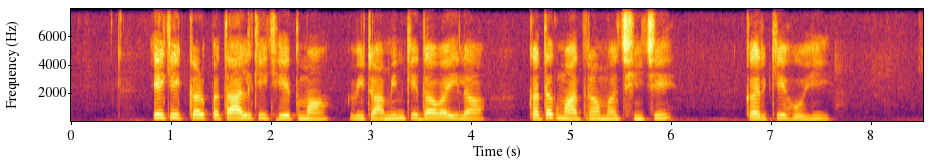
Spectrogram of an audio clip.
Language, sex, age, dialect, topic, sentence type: Chhattisgarhi, female, 25-30, Eastern, agriculture, question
